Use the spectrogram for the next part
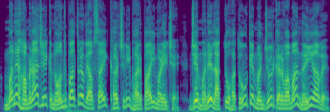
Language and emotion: Gujarati, happy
